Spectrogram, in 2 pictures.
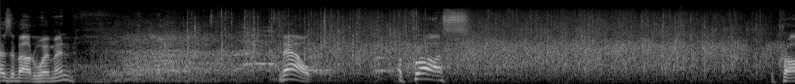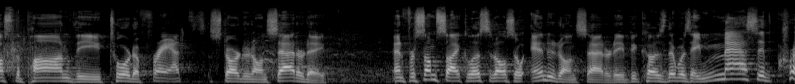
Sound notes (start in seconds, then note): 3.8 applause; 3.8 laughter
